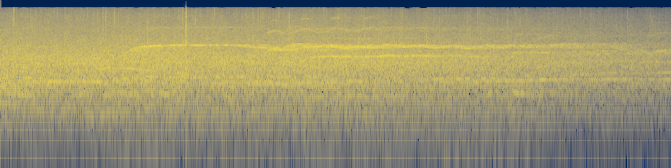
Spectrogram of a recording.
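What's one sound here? Audience members cheer and whistle.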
